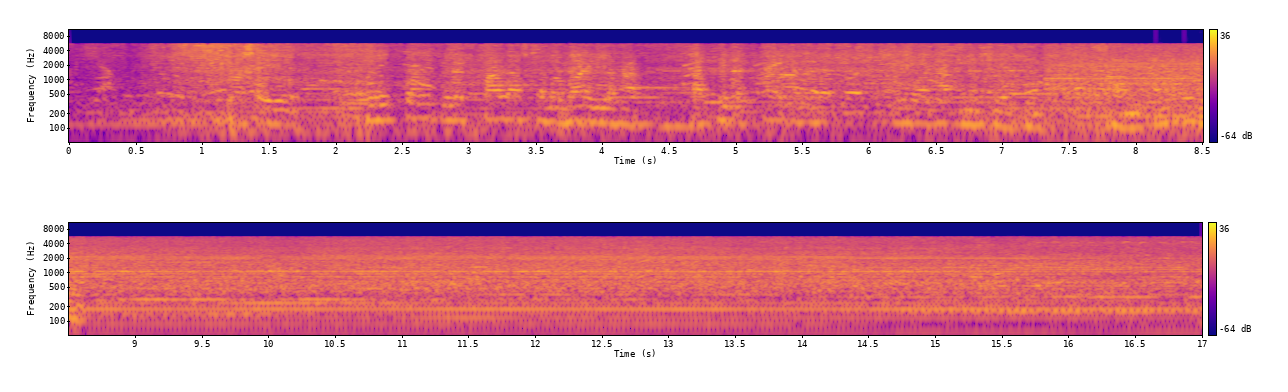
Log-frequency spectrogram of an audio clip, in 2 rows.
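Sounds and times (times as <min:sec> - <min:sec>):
small engine idling: 0:00.1 - 0:17.0.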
